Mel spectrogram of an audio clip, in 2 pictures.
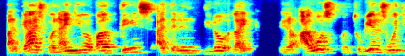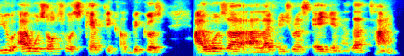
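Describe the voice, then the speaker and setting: A man with a Colombian Spanish accent, a sales manager giving an energetic, persuasive pitch and calling his listeners "guys" over and over. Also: fast, hardly any pauses. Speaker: insurance sales manager presenting. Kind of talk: upbeat sales pitch on a call. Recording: dull roomy lo-fi audio.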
